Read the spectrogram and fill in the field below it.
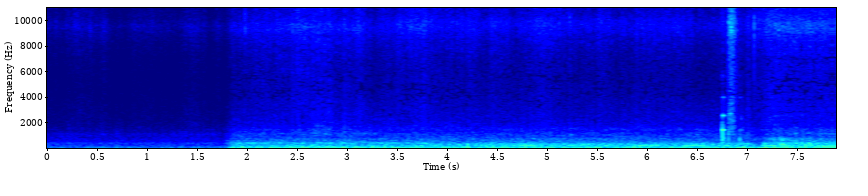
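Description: A whisk beats batter against a glass bowl.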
